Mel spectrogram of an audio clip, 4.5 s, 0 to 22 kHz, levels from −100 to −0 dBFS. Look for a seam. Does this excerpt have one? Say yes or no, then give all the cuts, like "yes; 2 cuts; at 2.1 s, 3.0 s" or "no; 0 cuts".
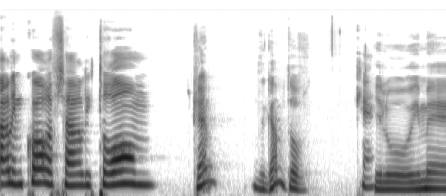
no; 0 cuts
